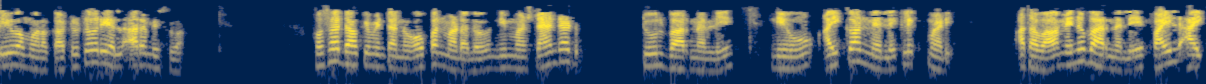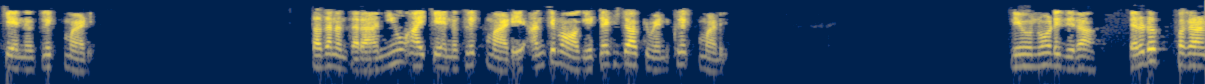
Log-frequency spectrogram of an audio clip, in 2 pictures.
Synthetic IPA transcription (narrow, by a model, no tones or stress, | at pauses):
ijuʋɐmuːlɐkɐʈuʈoːɾijɐla̰ːɾɐmbʱisuʋɐ̰ | hɔsɐɖaːkjume̞ɳʈɐnːuoːpɐnmaːɽɐlunimːɐsʈaːɳɖɐɾɖ | ʈuːlbaːɾnɐlːi | niːʋuɐjkaːnme̞ːleklik̚maːɽḭ | ɐ̰t̪ʰɐʋaːmenubaːɾnɐlːipʰɐjlɐjkejɐnːuklikmaːɽi | t̪ɐd̪ɐnɐnt̪ɐɾɐnjuːʔɐːjkejɐnːuklikmaːɽiʔɐ̰nt̪imɐʋaːɡiʈe̞ksʈɖaːkjume̞ɳʈklikmaːɽḭ | niːʋuno̞ːɽid̪iːɾɐ | ɛɾɐɽupɾɐkɐɾɐɳ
